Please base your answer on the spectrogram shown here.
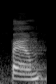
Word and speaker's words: pen: Pen, caneta, pen pode ser curral. E falem assim, bem curtinho, pen, pen, tá? Não acrescentem vogal aí onde não tem.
